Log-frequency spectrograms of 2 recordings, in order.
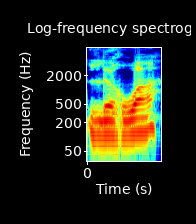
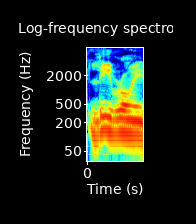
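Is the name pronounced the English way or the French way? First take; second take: French; English. First: The name is said with a French pronunciation. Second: The name is said with an English pronunciation. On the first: "as in the French pronunciation for the king" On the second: "It could be Leroy"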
